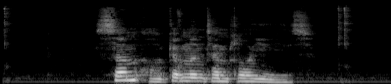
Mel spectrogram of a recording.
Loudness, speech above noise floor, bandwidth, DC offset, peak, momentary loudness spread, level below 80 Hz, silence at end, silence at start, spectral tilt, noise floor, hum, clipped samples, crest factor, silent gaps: -20 LUFS; 39 dB; 16 kHz; under 0.1%; -4 dBFS; 16 LU; -62 dBFS; 0.45 s; 0.95 s; -6.5 dB/octave; -59 dBFS; none; under 0.1%; 18 dB; none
